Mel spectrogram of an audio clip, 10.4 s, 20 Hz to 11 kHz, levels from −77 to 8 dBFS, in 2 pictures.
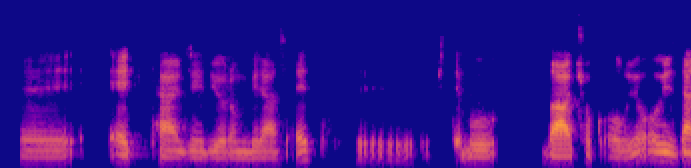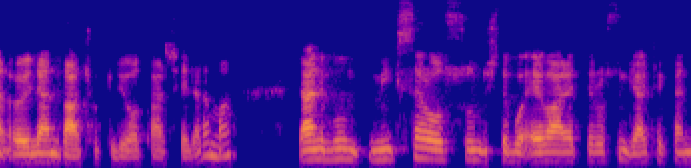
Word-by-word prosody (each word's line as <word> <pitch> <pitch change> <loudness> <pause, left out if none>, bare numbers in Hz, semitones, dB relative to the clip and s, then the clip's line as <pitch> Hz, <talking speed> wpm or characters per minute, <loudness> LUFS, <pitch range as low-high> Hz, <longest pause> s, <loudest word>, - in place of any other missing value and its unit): eee, 90 0 -8 0.3
et - - -1
tercih 90 0 -1
ediyorum 85 -1 -5
biraz 85 0 -4
et. - - -3 0.3
Eee, - - -10 0.5
işte - - -9
bu 95 0 -4 0.4
daha - - +9
çok - - -9
oluyor. 90 0 -4
O - - -1
yüzden 120 -1 +2
öğlen 115 0 +4
daha 95 - +7
çok - - -16
gidiyor 90 0 -6
o 95 - -5
tarz 90 -2 -6
şeyler 95 - -8
ama, 195 0 -6 0.5
yani, 145 0 +6
bu 150 0 -1
mikser 280 - -2
olsun, 145 - 0
işte, 260 - -6
bu 125 - -1
ev 120 - +4
aletleri 125 0 +2
olsun 125 - -8
gerçekten 120 +1 -4
120 Hz, 185 wpm, -24 LUFS, 90-145 Hz, 0.5 s, daha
